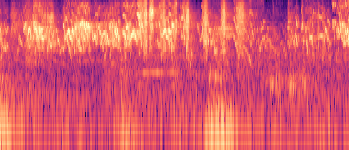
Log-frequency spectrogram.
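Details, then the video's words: Chirping budgerigars: quick bright twitters and scratchy squawks tumbling over one another, briefly fading before a last burst. "Parrot Calling sounds, Parrot sound video , Natural Budgie Parrot video , Birds chirping sounds"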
